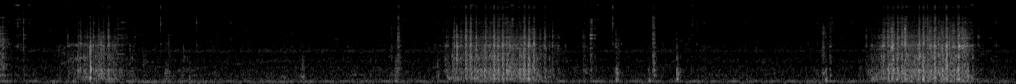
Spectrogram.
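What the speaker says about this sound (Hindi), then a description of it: "तो चलिए उसी तरह से सिलाई करके आपको यहाँ पे दिखा रही हूँ।" Three short bursts from a sewing machine stitch a small dress for a size 3-4 Laddu Gopal idol, each rapid needle run close and clear and separated by quiet pauses with faint handling clicks.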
